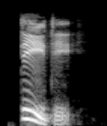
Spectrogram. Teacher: Younger brother translates to 弟弟, which is pronounced using the falling tone.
